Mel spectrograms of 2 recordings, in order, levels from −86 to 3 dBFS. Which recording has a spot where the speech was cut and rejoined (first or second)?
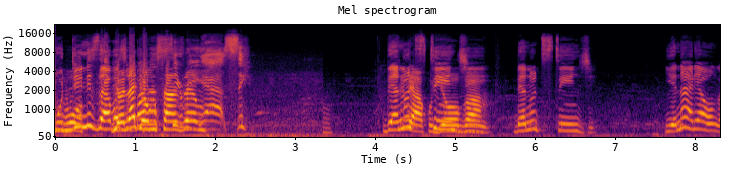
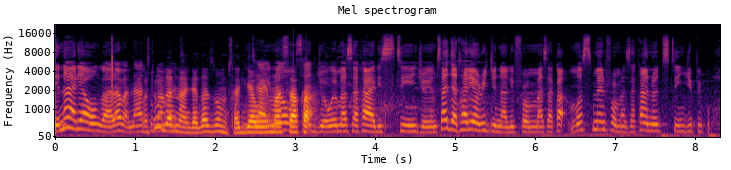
first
